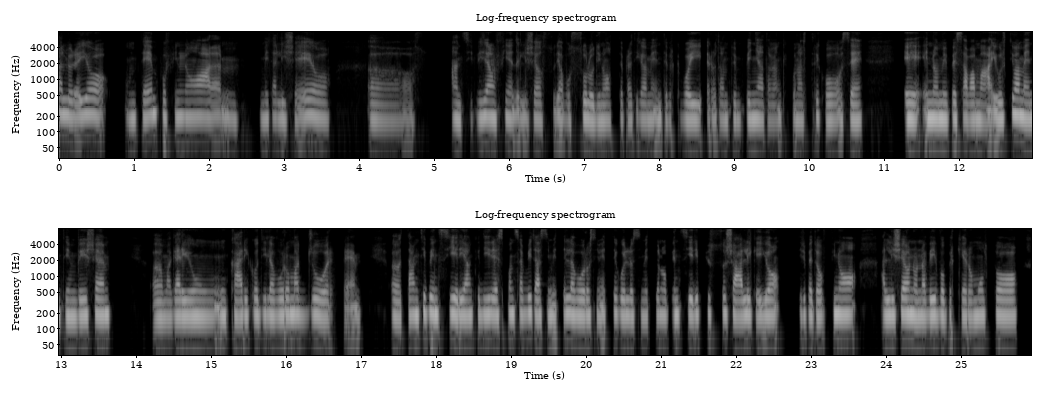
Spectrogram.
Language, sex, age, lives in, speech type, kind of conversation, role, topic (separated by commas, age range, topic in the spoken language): Italian, female, 20-24, Italy, conversation, advice, user, Come posso gestire il sovraccarico di lavoro ed evitare il burnout mentre porto avanti la mia startup?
